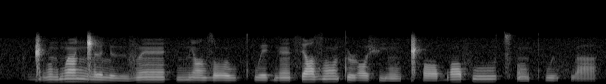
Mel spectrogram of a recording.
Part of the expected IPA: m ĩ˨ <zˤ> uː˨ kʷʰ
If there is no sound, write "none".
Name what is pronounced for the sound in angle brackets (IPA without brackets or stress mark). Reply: zˤ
